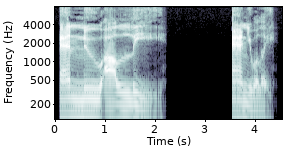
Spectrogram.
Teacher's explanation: This word has four syllables and the stress is on that first syllable. The second syllable, it's like you're just saying that letter u and the third syllable has that schwa annu ali annually.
